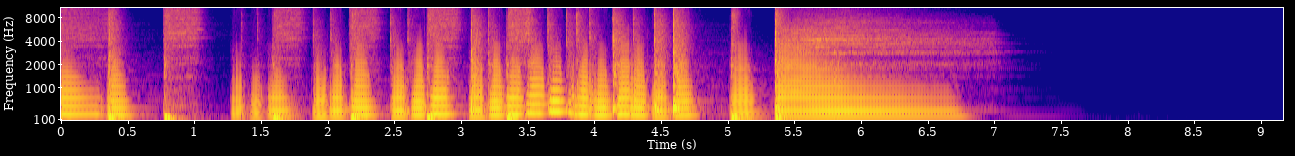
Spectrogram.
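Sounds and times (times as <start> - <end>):
funk music: 0.0 - 7.1.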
